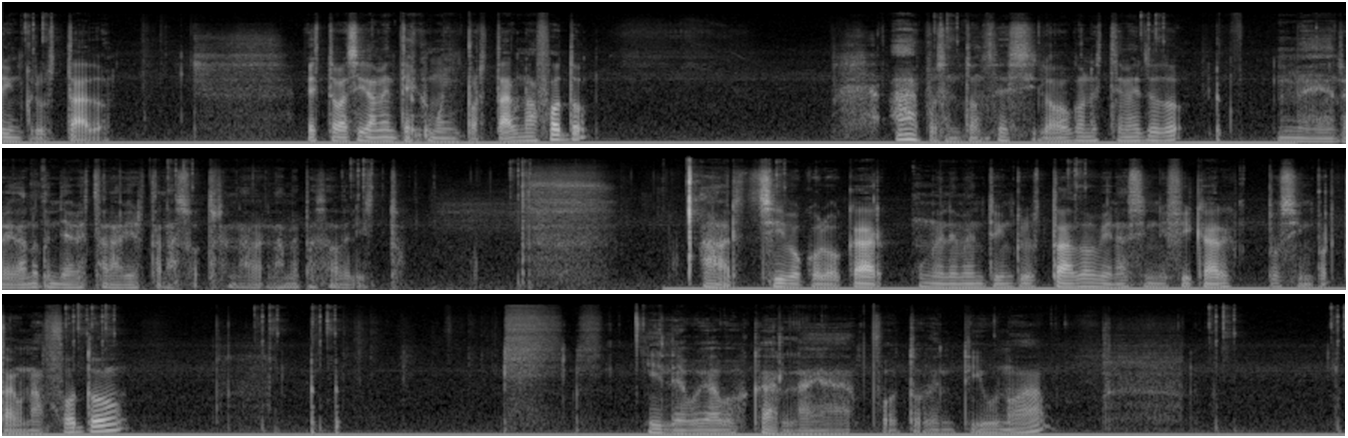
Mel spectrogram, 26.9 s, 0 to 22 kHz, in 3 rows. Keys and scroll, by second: 9.6 super+w, 10.8 super+w, 13.0 super+w.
